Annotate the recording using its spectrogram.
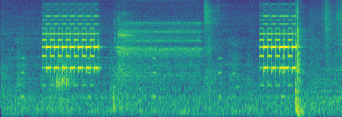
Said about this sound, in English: The phone rings and a nurse answers it.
